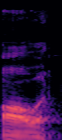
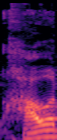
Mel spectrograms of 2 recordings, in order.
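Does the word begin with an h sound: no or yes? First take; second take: no; yes. First: The word begins with a vowel sound. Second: The word begins with an h sound. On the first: The speaker calls it right. "इसका pronunciation होता है आवर" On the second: The speaker calls it wrong. "हावर नहीं होता"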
